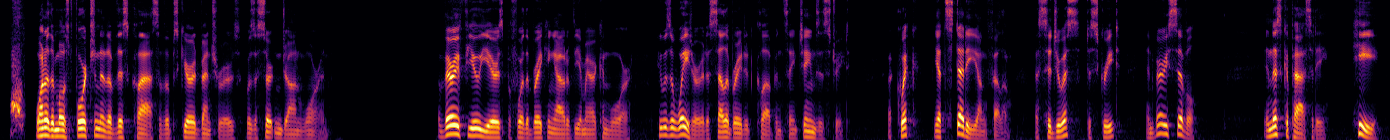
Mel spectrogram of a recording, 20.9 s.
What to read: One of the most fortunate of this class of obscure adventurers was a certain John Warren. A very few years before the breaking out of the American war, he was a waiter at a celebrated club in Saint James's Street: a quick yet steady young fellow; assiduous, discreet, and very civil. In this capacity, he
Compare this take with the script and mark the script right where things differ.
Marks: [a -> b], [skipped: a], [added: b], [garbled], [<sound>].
[bark] One of the most fortunate of this class of obscure adventurers was a certain John Warren. A very few years before the breaking out of the American war, he was a waiter at a celebrated club in Saint James's Street: a quick yet steady young fellow; assiduous, discreet, and very civil. In this capacity, he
